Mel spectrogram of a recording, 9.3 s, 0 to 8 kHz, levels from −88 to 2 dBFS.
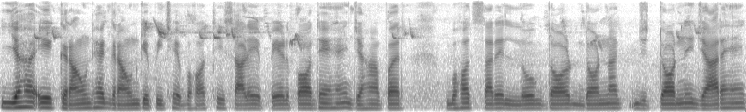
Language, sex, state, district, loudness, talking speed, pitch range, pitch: Hindi, male, Uttar Pradesh, Jyotiba Phule Nagar, -29 LUFS, 155 wpm, 110-120 Hz, 110 Hz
